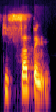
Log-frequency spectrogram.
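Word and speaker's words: 喫茶店: Es porque esto es kisaten. Kisaten. ¿No? Entonces tenemos dos S.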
